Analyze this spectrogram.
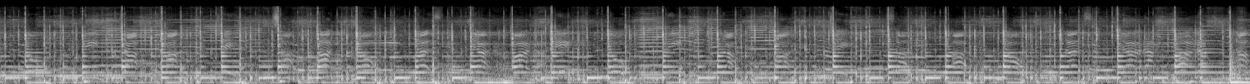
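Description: Kathak dance accompaniment: fast tabla strokes in a dense, driving rhythm over a sustained drone and a melodic line.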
